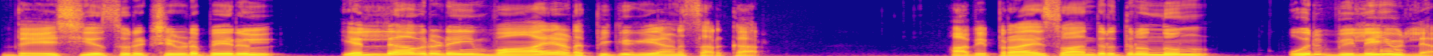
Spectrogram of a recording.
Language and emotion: Malayalam, angry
